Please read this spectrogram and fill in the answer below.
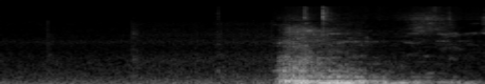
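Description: A few faint keyboard clicks, then about one and a half seconds in a man's short, low vocal sound, like a hum or grunt.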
